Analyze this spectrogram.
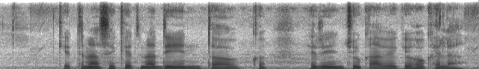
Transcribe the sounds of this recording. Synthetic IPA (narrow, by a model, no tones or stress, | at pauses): kɪt̪nasekɪt̪nad̪iːnt̪əkɾɪnt͡ʃʊkaːʋekeɦokʰelaː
